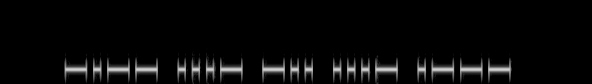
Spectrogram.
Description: Morse code, heard as a keyed tone, about 17 wpm, 700 Hz. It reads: YVDVJ
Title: Code Groups - 5 Letters - 17wpm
